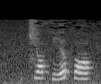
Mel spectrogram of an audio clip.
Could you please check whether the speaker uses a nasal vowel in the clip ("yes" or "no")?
no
